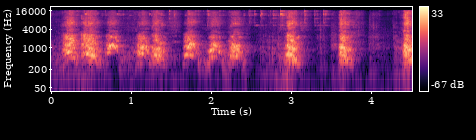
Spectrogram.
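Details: Indoor bed-top game among three dogs, with Ravyn defending her spot from Kyla and Knight; quick clusters of high, sharp barks, then single barks spaced about a second apart.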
